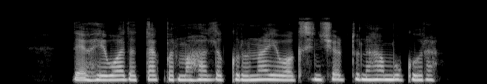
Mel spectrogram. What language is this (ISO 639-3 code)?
pus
